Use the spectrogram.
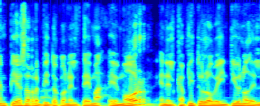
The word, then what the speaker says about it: Emor: con el tema emor Escríbalo así como como como se pronuncia emor emor que nos traduce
